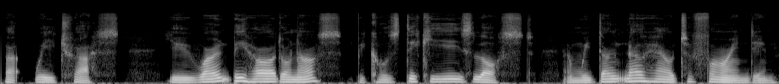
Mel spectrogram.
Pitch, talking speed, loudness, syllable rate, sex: 115 Hz, 160 wpm, -18 LUFS, 3.6 syllables/s, male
